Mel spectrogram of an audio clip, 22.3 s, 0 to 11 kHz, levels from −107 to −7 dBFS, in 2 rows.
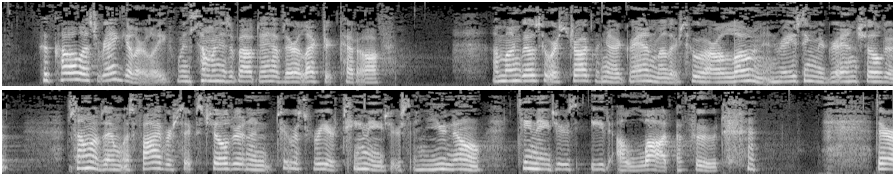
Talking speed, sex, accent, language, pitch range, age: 140 wpm, female, American, English, 185-210 Hz, 60-79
